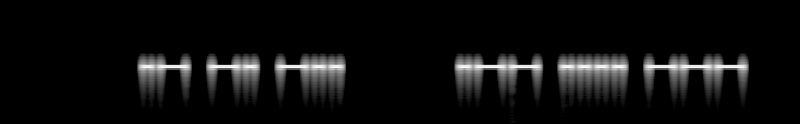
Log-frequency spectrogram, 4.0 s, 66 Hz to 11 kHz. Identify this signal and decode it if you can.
Morse code, heard as a keyed tone, about 28 wpm, 700 Hz. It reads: AND WHO
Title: 2x Word-Spacing - Sentences from Top 200 Words - 28wpm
